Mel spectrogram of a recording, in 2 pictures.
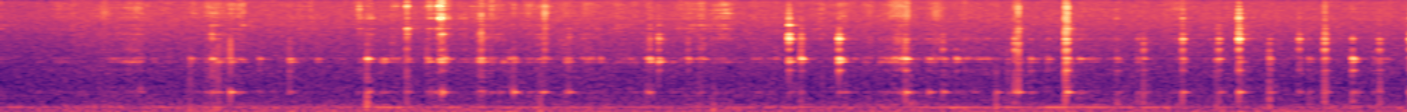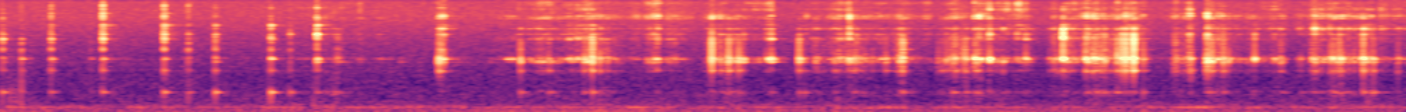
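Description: A conch seashell is tapped quickly with fingers or nails, giving a dense run of bright, clinking, chime-like taps with short ringing tones. A steady low rumble sits underneath throughout, and the tapping grows busier and brighter near the end.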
